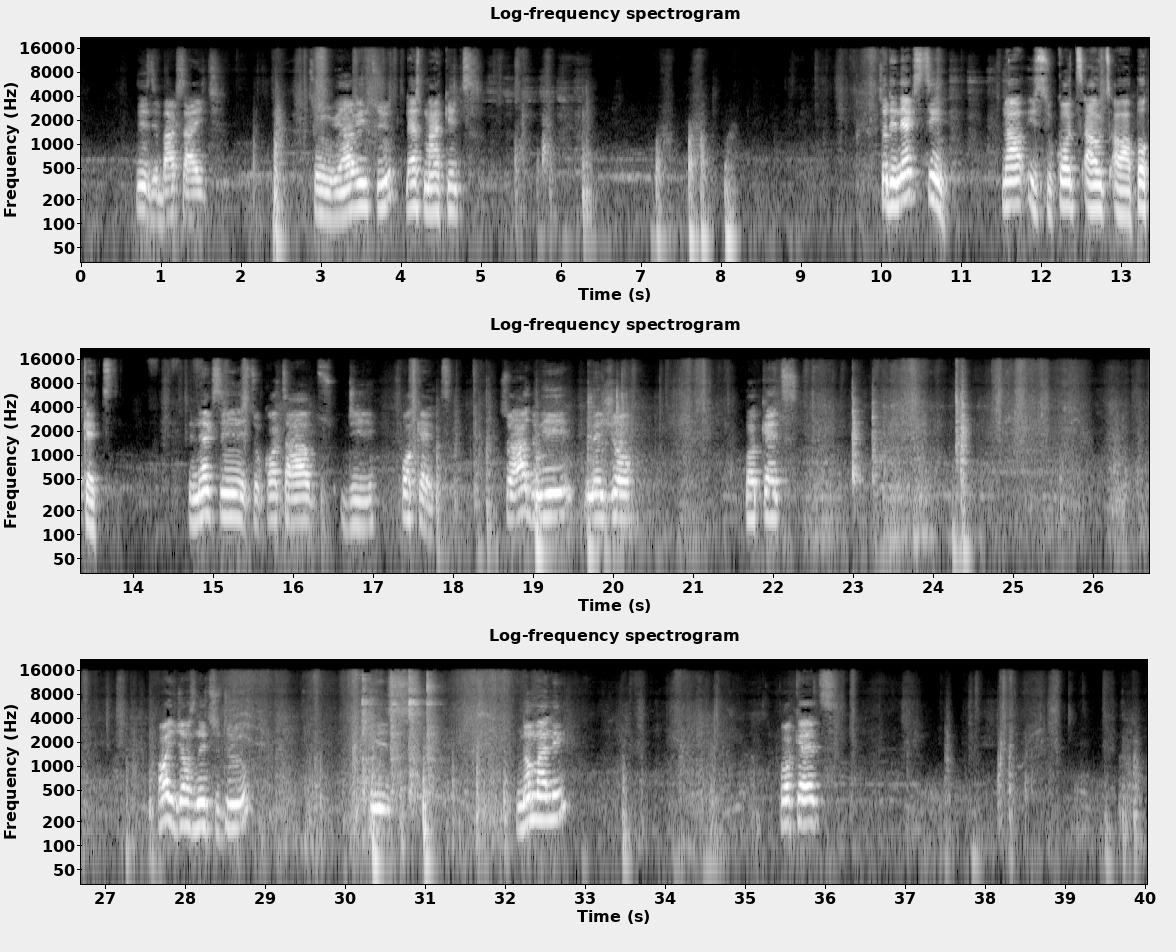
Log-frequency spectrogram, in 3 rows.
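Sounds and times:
fabric rustling: 0:22.4 - 0:30.6.

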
